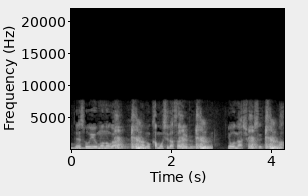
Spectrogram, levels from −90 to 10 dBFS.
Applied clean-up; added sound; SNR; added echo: none; Cough; -5 dB; none.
